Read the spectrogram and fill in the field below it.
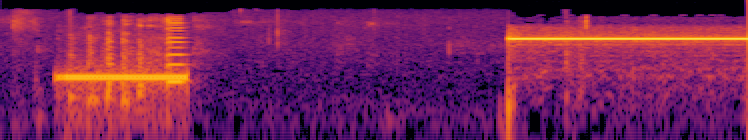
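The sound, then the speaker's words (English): A phone being dialed to call someone back: a short, lower electronic tone, a pause of about two seconds, then a higher, steady beep that holds to the end. Fairly loud, with no voices. “Call him back and let me just ask him where the fuck Reggie is.”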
